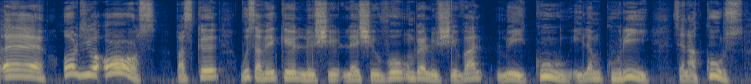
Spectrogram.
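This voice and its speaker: A man teaching English idioms in a video lesson, repeating words and jumping high to act out phrases. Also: no room sound. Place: indoor room with a board.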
